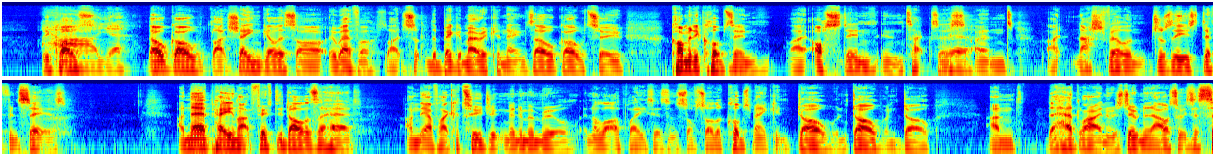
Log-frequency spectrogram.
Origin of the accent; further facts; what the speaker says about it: Manchester, North West England, United Kingdom; I'm from Garton in Manchester, which is where Shameless was based.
